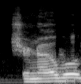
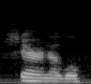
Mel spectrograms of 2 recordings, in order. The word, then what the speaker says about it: Chernobyl: Chernobyl, yeah.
